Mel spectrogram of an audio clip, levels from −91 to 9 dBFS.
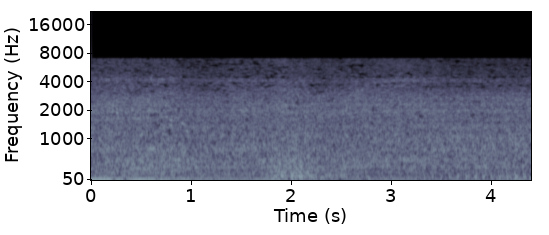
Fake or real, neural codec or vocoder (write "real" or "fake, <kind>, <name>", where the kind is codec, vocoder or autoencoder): fake, vocoder, BigVGAN v2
